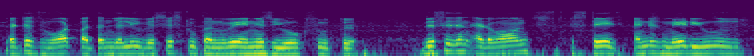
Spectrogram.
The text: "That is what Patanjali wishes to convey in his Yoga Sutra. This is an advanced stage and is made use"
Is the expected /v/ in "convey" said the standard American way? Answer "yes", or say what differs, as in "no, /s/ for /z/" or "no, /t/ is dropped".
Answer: yes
